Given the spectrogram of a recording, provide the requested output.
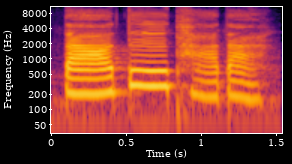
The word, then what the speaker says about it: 따뜻하다: Nhưng trường hợp đặc biệt khi âm sờ kết hợp với âm hờ chúng ta sẽ đọc là ta tư tha tả.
